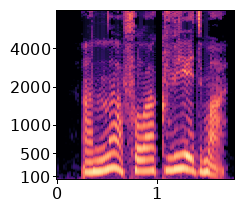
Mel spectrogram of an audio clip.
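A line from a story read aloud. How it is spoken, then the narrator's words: Through gritted teeth. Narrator (Russian): сквозь зубы проговорил Оскар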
